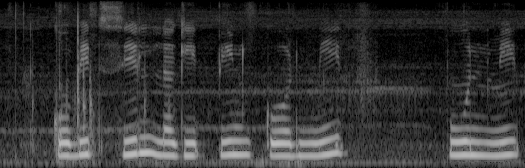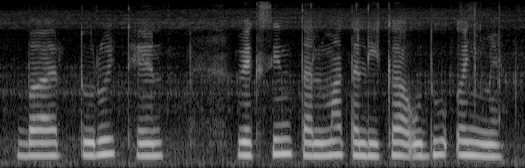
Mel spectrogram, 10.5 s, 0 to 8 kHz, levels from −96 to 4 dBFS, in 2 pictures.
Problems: constant background noise, low volume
